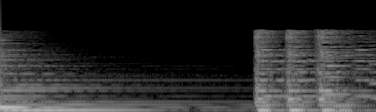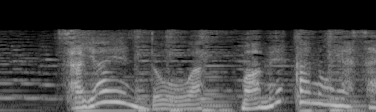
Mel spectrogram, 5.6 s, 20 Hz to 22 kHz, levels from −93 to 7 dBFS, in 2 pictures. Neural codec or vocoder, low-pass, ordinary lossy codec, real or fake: none; 7.2 kHz; MP3, 32 kbps; real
